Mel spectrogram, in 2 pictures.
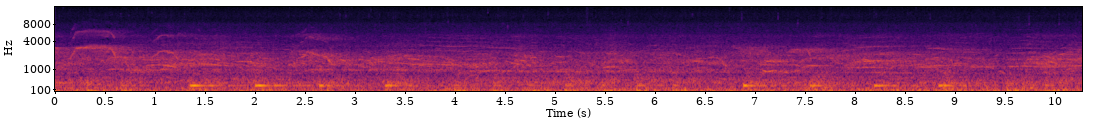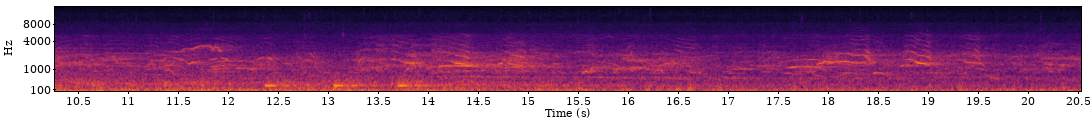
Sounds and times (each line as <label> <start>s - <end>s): children's playground 0.0s - 20.5s
overground rail line 0.0s - 20.5s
